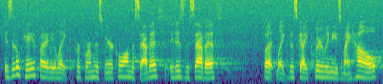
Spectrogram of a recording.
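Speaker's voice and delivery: plain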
